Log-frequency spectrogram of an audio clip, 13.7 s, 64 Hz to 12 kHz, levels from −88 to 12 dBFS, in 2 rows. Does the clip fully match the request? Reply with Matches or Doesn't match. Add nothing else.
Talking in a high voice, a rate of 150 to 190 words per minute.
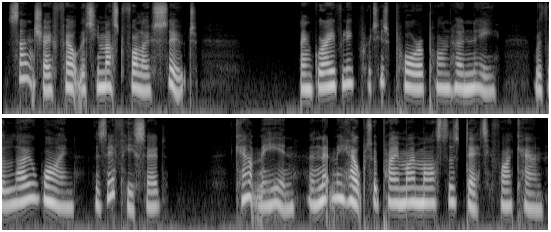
Matches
